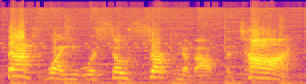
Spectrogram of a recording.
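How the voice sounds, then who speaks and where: An earnest young male defense attorney played by a fandub actor, sharp and dogged, declaiming arguments in game courtroom style. Music plays behind the voice. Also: mid-range voice, lively intonation, moderate pace. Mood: assured.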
